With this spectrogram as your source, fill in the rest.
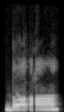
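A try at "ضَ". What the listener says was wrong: खींचा क्यों? द्वा जबर खींचना थोड़ी है, ये अलिफ थोड़ी लगा हुआ है इसके साथ। द्वा हरकत है ना, खींच के नहीं पढ़ना।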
